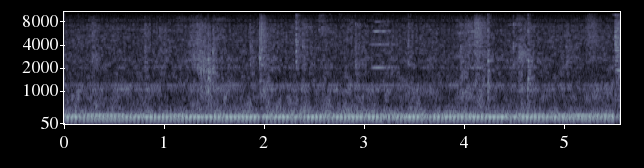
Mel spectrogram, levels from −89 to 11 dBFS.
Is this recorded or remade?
recorded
